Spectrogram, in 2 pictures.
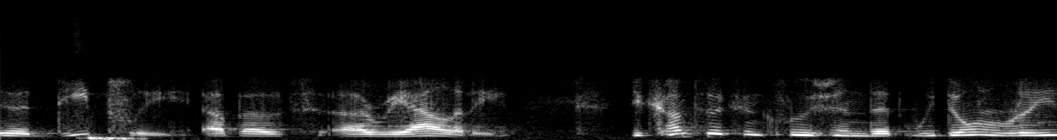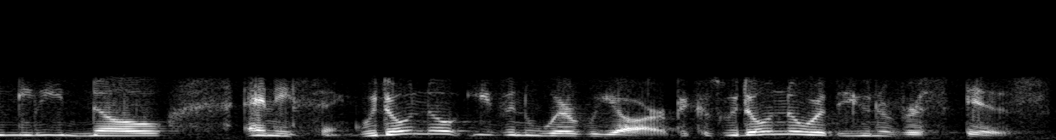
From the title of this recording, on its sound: Open Phones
